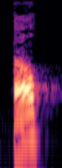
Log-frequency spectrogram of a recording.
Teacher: تجد بأن صوت الطاء محصور بين قبة الحنك واللسان. استعلاء الحرف وانضغاطه إلى على الفم يعطيه قوة، لكن إن كان هذا مقرونا مع انحصار للصوت هذا يعطيه قوة أكبر.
